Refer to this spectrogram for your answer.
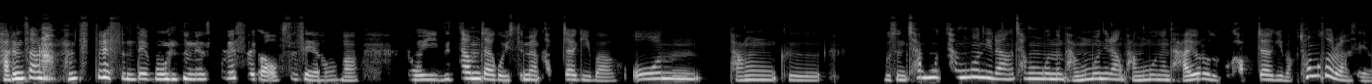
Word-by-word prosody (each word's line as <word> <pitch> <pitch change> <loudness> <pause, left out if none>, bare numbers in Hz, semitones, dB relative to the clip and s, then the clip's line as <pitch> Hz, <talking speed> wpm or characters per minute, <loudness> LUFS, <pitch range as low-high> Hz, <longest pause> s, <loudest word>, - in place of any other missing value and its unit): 다른 250 +5 +9
사람은 285 -3 +4
스트레스인데 255 -6 +2
본인은 240 0 +3
스트레스가 280 -5 -2
없으세요. 205 -2 -4
막 180 0 -6 0.5
저희 215 0 0
늦잠 275 +5 +4
자고 225 -5 +1
있으면 215 +2 -3
갑자기 215 -3 -5
막 175 -1 -10
온 260 +1 0 0.3
방 210 +2 -3
그 190 -3 -7 0.6
무슨 205 -1 -4
창문 320 +4 +2
창문이랑 320 -7 +3
창문은 260 -1 0
방문이랑 240 +3 -1
방문은 215 +1 -3
다 195 +1 -1
열어 250 +1 +3
놓고 200 -4 -10
갑자기 200 +3 -4
막 175 +1 -12
청소를 385 - 0
하세요. 175 -3 -11
235 Hz, 320 characters per minute, -19 LUFS, 205-265 Hz, 0.6 s, 다른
